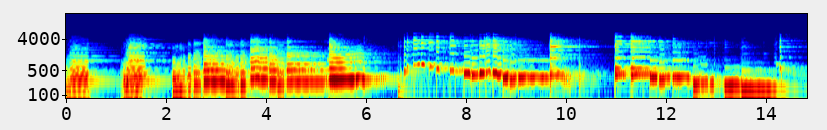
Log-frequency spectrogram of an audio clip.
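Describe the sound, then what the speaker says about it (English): Electric guitar through a Donner Verb Square reverb pedal on an echoey setting: sustained chords and single notes ring out with a soft wash of reverb trailing after each, played alone in several phrases separated by brief pauses. "It's not as moist sounding as the spring, but it has a nice little echoey vibe."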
